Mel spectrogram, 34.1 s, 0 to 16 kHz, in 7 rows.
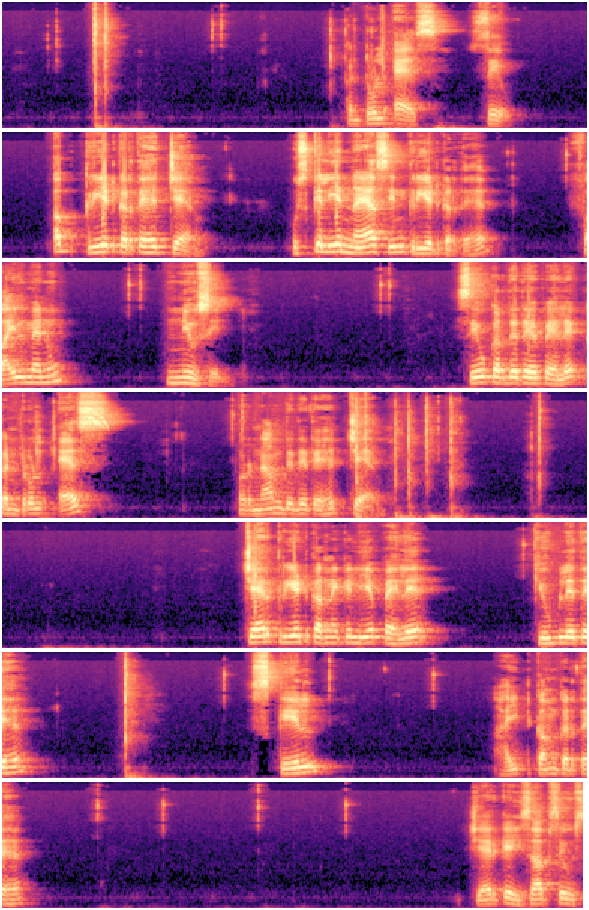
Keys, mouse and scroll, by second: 0.6 space, 1.6 click, 3.0 ctrl+s.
